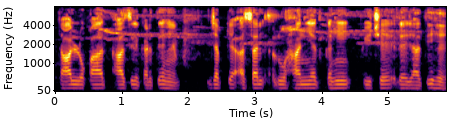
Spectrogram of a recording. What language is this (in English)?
Urdu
